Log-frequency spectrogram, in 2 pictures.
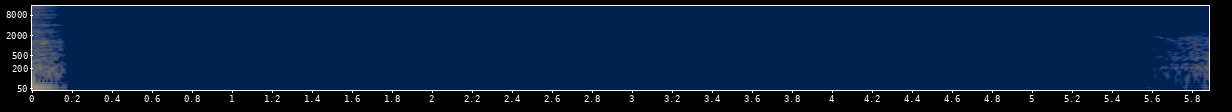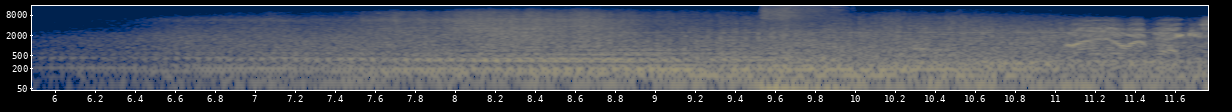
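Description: Jet aircraft cruising at altitude over Pakistan in the Metal Gear Solid Delta: Snake Eater trailer, a steady broad roar that swells in after several seconds of silence and holds loud to the end, with a voice murmuring beneath.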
